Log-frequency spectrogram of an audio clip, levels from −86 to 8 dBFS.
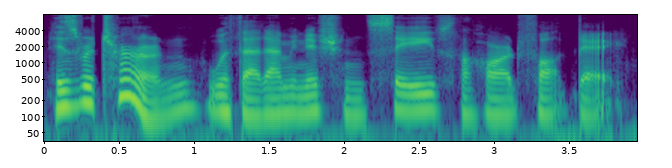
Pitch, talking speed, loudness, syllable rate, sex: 125 Hz, 150 wpm, -18 LUFS, 3.9 syllables/s, male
